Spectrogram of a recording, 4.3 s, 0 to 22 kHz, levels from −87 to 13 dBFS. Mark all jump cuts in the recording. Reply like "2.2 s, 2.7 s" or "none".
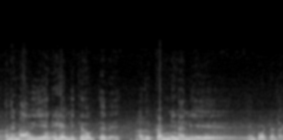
none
